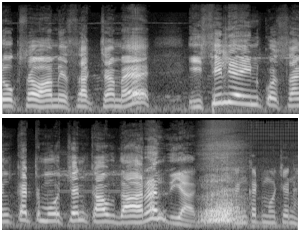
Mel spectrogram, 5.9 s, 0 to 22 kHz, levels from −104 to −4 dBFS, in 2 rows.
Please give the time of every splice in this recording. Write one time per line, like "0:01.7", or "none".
0:05.0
